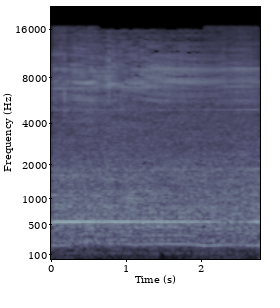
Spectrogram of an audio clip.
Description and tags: Vacuuming my living room
carpet, suck, vacuum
